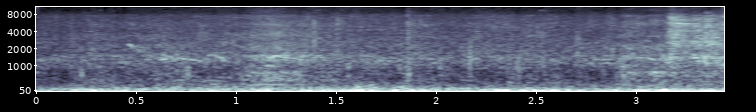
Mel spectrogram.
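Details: Heavy wind rumbles across the microphone in swelling gusts, with no animal heard.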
